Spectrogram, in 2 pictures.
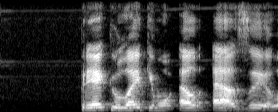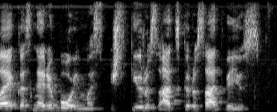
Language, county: Lithuanian, Marijampolė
